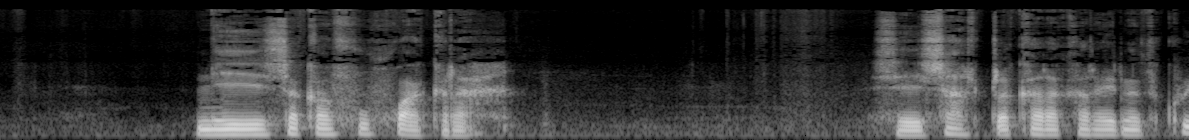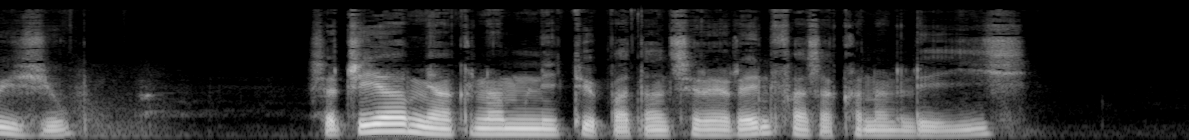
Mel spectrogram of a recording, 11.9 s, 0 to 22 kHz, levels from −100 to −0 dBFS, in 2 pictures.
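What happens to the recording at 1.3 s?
Nothing goes wrong at 1.3 s: the speech runs on intact through that moment with no dropout, click or distortion.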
